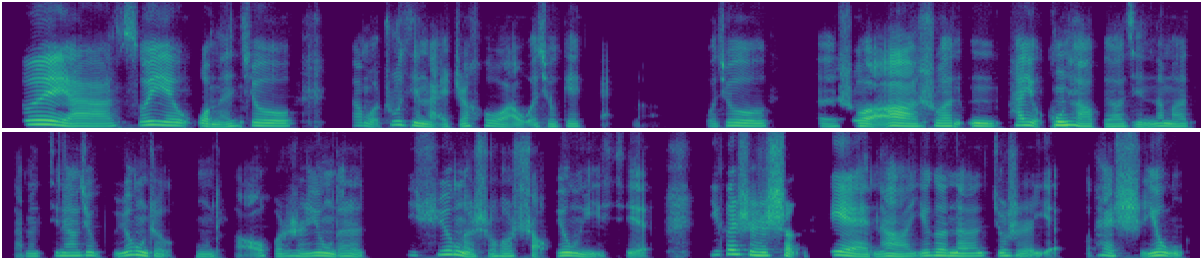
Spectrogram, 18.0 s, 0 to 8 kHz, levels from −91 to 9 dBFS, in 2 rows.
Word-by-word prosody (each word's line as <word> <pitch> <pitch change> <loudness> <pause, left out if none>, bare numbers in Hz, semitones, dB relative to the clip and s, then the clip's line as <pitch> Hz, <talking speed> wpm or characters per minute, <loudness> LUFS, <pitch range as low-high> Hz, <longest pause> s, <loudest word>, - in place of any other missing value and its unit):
对 255 -6 +7
啊。 155 0 0
所 210 +4 -3
以 220 -3 +5 0.2
我 160 - +1
们 135 +3 -3
就 170 -3 0 0.4
让 185 -1 -9
我 165 - -5
住 235 - -5
进 185 -8 0
来 130 -1 -4
之 150 +3 -5
后 170 0 -7
啊， 135 - -2
我 - - -6
就 140 -1 -5
给 145 +1 -6
改 150 - -27 0.3
了， - - -33 0.5
我 150 - -12
就， 165 -1 0 0.3
呃， 145 -1 -8
说， 160 +1 +1
啊， 165 -2 +6
说： 165 +2 -1 0.2
“嗯， 160 -2 +2
它 210 - -1
有 200 - +2
空 215 -1 +5
调 190 -9 +3
不 140 - -10
要 140 +1 -2
紧， 130 -3 -5
那 160 - -1
么 150 -1 -1 0.2
咱 - - -18
们 150 - -7
尽 180 - -9
量 180 0 -1
就 195 0 -1
不 - - -17
用 200 +2 +3
这 150 -3 -5
个 - - -11 0.2
空 135 -1 -8
调， 155 - -10
或 145 - -6
者 - - -7
是 150 -2 -2
用 175 -2 +3
的 150 -1 -4 0.3
必 210 - -16
须 240 +5 -6
用 255 -2 +3
的 135 - +3
时 145 - -4
候 150 +1 -3
少 165 - -5
用 180 -5 +3
一 - - -6
些。” - - -7 0.4
一 230 - -10
个 275 +1 +4
是 215 -8 +4
省 190 - +5 0.2
电 160 - +4
啊， 145 -2 +1
一 170 +4 -2
个 190 -1 +2
呢 170 -1 +2
就 180 0 -2
是 - - -4
也 310 - -7 0.2
不 - - -22
太 200 -5 -2
实 165 - 0
用。 185 +2 +3
165 Hz, 260 characters per minute, -24 LUFS, 150-190 Hz, 0.5 s, 对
